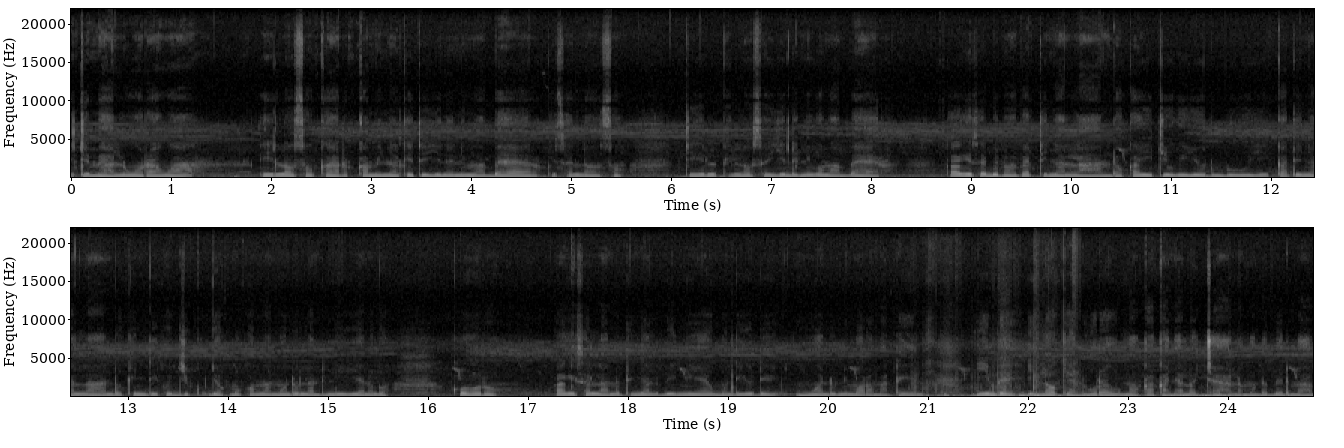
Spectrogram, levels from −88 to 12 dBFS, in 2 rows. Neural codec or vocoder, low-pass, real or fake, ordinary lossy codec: none; none; real; none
